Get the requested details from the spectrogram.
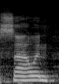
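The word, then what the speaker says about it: Samhain: lent or Halloween and I checked the correct pronunciation for sin so I hope for any of my Irish viewers out there I got that correct the correct answer to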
